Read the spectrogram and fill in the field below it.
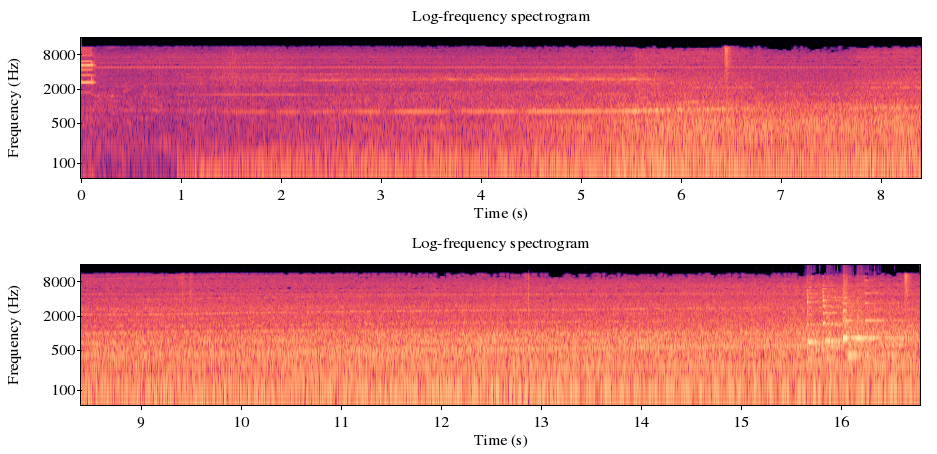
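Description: Tram wheels rumble and clatter on the rails.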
